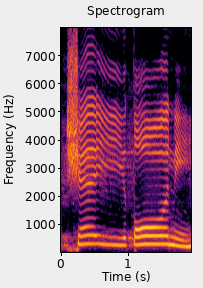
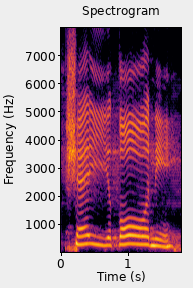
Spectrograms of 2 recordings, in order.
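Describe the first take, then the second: No difference in how they are said.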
